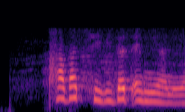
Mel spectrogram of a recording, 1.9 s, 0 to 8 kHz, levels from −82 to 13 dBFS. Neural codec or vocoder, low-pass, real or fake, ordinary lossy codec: none; 7.2 kHz; real; AAC, 16 kbps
